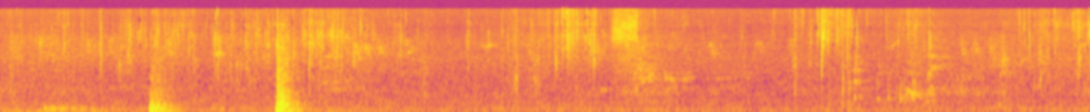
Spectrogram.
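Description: Water from a small tap on a water tank splashing and dripping as hands are washed and water is splashed onto the face. Two loud dull thumps come in the first few seconds.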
